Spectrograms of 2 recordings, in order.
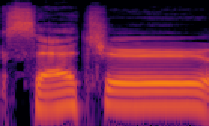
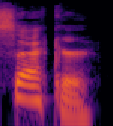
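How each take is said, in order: First: The name does not rhyme with cracker. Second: The name rhymes with cracker. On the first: The speaker calls it wrong. "I always wondered how to pronounce his name" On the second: The speaker calls it right. "Rhymes with cracker"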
